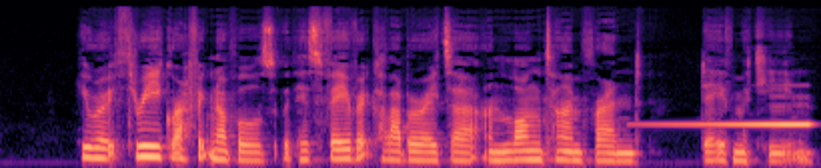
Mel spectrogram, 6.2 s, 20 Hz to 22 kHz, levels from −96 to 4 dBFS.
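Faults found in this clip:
Loudspeaker feedback squeal, 4.70 to 6.16 s. Single tone near 1.1 kHz swelling over roughly a second, ending several dB above the speech, about 5 dB. Probable component: open mic picking up its own monitor speaker. Loop gain exceeds unity at 1.1 kHz; that frequency regenerates each pass until limited. Runs to the end of the clip, so the loop is never broken.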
